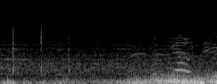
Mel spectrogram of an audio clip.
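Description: Distant high-pitched shouts from players and spectators on an outdoor field, with a few sharp clicks early on. A low wind rumble on the microphone grows louder in the second half.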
